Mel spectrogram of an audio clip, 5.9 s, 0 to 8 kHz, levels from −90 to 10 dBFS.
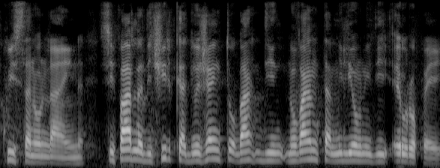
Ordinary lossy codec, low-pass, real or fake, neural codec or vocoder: none; none; fake; codec, 16 kHz, 4 kbps, X-Codec, HuBERT features, trained on balanced general audio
